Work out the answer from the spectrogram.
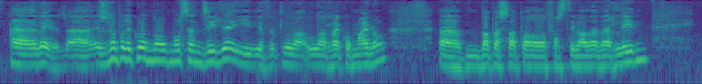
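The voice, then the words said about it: Central Catalan Osona regional accent. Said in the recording (Catalan): “amb aquest accent de d'Osona”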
